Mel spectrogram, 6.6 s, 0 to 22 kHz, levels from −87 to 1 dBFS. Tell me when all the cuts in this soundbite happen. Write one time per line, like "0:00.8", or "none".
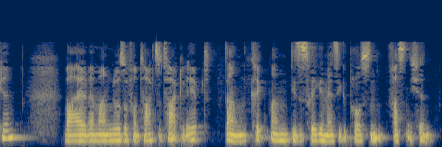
none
